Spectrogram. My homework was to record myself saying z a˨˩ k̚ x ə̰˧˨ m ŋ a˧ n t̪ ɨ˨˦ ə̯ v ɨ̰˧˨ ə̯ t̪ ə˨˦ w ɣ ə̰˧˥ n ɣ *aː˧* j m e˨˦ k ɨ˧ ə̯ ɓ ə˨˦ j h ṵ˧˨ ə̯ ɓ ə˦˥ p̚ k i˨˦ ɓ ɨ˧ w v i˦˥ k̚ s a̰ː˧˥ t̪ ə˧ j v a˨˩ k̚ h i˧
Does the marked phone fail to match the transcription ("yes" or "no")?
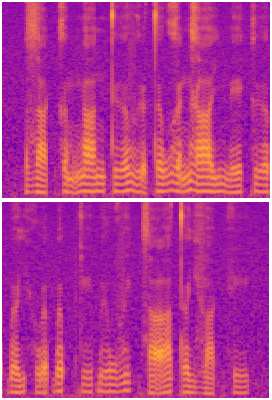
no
